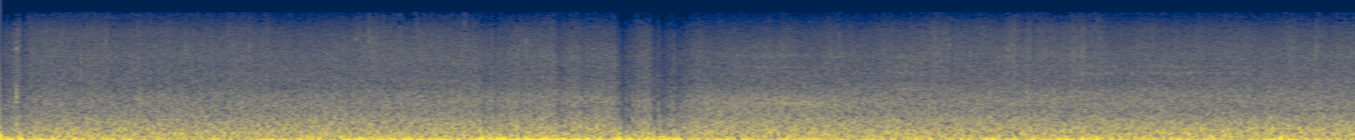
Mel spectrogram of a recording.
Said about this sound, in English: Anyway, it's a beautiful day. Except it's kind of windy, but I guess it doesn't make it not beautiful.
